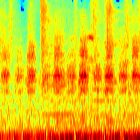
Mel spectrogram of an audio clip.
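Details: Pair of Siberian Husky puppies at a dog park for the first time, accompanied by both parents; steady fast panting, roughly six to seven breathy puffs in under two seconds, under low background rumble.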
